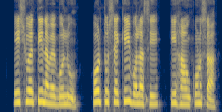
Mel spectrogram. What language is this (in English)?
Kullu Pahari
